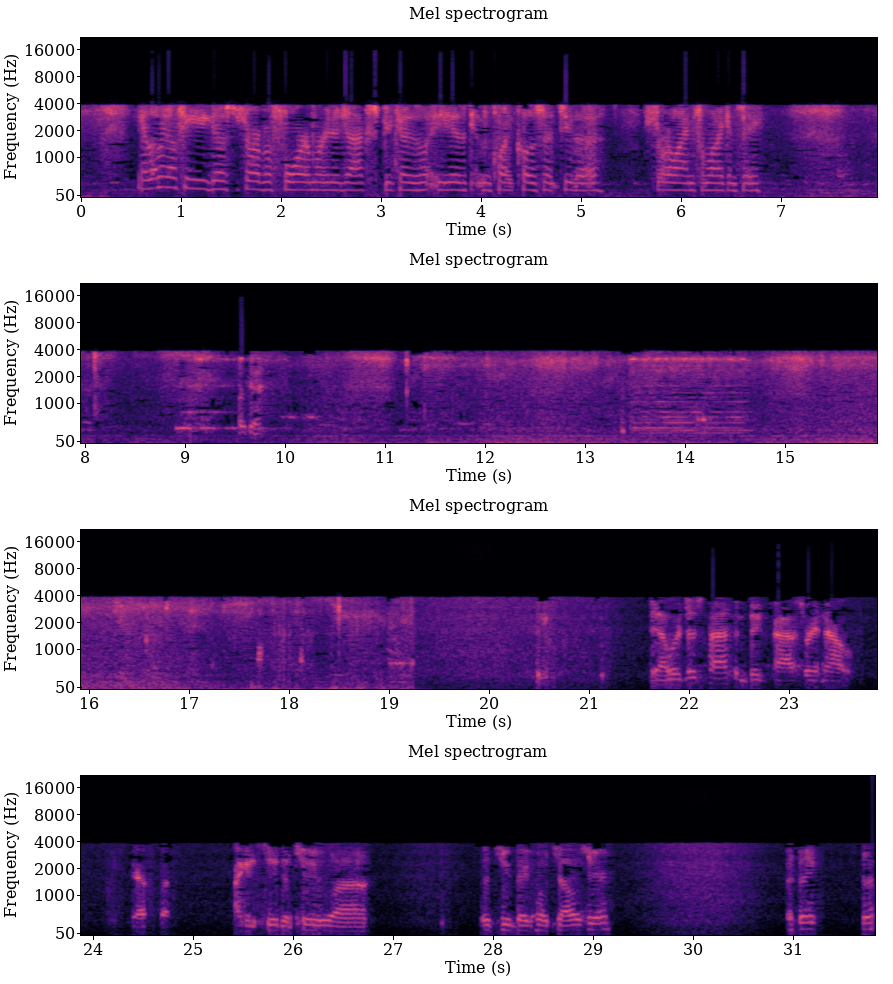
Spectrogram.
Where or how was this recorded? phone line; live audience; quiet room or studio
phone line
